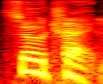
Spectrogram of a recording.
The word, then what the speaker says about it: Sotret: But let's talk about, I guess, Sortret or Sotret. Am I pronouncing that right? Sotret.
